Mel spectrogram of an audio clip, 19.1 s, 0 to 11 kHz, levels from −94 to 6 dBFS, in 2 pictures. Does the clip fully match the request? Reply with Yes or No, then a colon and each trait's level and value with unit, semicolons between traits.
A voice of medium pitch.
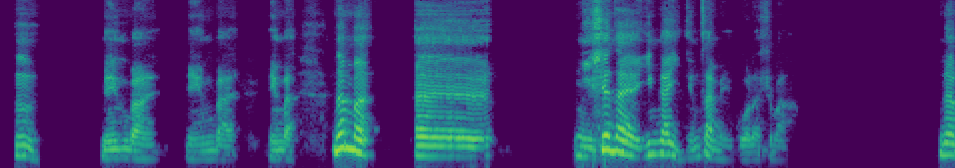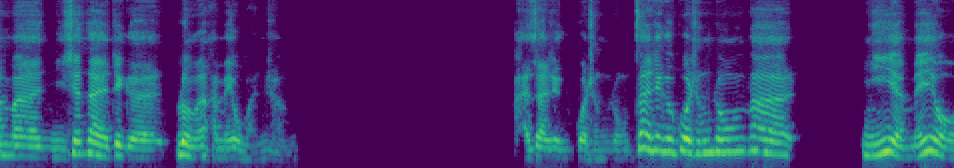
Yes: medium, 160 Hz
